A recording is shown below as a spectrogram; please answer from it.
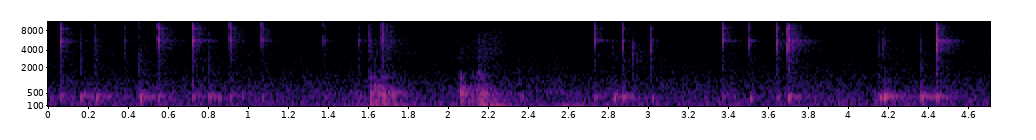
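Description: Long nails tap and click along a tall, clear, mostly empty glass bottle with a decorative top, held tilted in the hands. Around eighteen quiet, sharp clicks come in an uneven rhythm, each a bright tick over a faint mid tone that dies away almost at once. A couple of softer, duller knocks land near the middle.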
